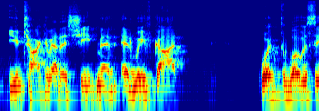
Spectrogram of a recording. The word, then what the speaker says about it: escheatment: but I typically hear the word escheatment pronounced with a real punch on the middle syllable.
